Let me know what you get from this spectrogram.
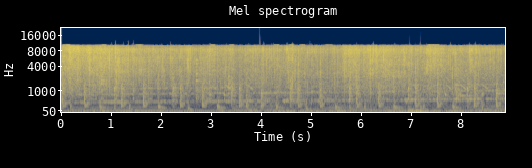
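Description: Onions, tomatillos and tomatoes frying hot in oil in cast iron pans over a propane burner: a steady loud sizzle with many quick, sharp pops and crackles of spitting oil.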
